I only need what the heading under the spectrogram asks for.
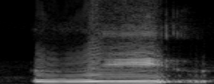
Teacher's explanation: इसमें बजिंग नहीं है, इसको ज़ी नहीं पढ़ेंगे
